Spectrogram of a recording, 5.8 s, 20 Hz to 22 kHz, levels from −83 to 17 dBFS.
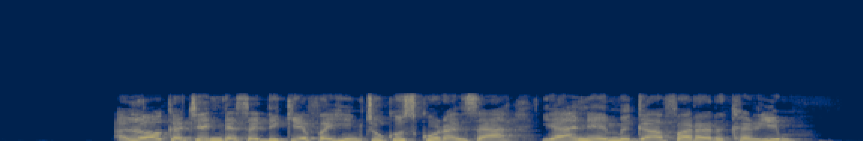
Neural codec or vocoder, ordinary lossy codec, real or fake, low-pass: codec, 16 kHz, 8 kbps, FreqCodec, larger model; none; fake; 7.2 kHz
